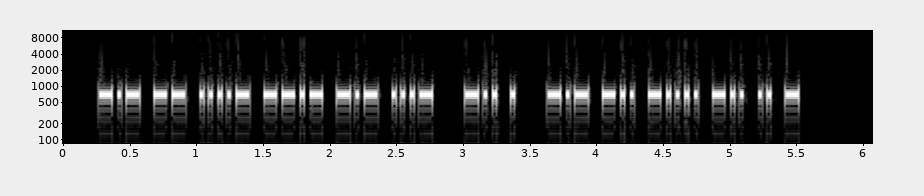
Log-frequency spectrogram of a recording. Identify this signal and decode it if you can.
Morse code, heard as a keyed tone, about 34 wpm, 690 Hz. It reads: KM4QKV DE KD6DIT
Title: USA Callsign DE Callsign - 6 Characters - 35wpm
